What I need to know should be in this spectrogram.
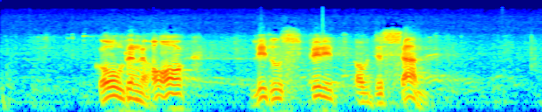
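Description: A man speaks slowly and solemnly, close by.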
